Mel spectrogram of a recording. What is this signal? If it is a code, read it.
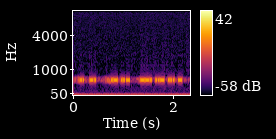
Morse code, heard as a keyed tone, about 50 wpm, spaced as for 42 wpm, 600 Hz. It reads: IN AUGUST
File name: archived / CRSnet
